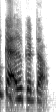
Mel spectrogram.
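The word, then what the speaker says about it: Calcutta: हैड टू गो टू कैलकाटा, Kolkata भी आप बोल सकते हैं, कैलकाटा भी आप बोल सकते हैं, दोनों ही प्रोनाउंसिएशन सही है।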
